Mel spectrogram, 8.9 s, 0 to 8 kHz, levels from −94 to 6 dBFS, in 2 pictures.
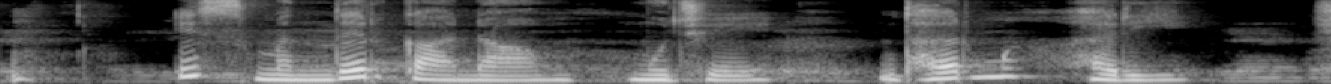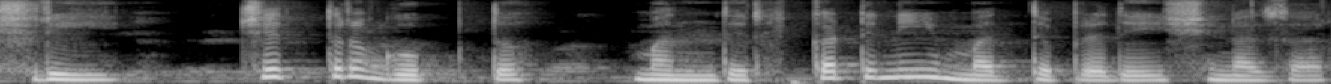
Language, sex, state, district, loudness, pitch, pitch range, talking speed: Hindi, female, Madhya Pradesh, Katni, -18 LUFS, 170 Hz, 160-205 Hz, 100 wpm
